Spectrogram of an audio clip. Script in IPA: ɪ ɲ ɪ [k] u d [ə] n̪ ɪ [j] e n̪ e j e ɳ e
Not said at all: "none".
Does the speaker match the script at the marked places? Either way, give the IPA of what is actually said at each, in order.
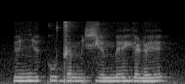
k, ɛ, ç

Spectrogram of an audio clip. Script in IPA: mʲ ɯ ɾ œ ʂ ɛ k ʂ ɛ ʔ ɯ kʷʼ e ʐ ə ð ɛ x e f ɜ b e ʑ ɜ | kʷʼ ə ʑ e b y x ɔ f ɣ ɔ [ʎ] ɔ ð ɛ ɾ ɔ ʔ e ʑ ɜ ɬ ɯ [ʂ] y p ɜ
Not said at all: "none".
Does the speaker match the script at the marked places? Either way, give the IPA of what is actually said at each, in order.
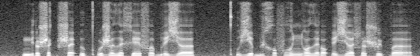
ɲ, ʂ

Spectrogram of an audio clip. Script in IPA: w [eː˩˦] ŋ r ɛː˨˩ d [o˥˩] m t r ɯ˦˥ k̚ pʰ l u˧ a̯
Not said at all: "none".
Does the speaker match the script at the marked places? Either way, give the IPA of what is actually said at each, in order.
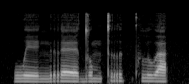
eː˩˦, o˩˦

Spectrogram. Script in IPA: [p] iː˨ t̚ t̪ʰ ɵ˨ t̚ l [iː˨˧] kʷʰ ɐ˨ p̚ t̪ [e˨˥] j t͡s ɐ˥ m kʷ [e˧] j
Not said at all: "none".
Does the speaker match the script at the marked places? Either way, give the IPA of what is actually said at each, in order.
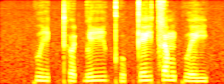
kʷ, iː˧, e˥, e˨

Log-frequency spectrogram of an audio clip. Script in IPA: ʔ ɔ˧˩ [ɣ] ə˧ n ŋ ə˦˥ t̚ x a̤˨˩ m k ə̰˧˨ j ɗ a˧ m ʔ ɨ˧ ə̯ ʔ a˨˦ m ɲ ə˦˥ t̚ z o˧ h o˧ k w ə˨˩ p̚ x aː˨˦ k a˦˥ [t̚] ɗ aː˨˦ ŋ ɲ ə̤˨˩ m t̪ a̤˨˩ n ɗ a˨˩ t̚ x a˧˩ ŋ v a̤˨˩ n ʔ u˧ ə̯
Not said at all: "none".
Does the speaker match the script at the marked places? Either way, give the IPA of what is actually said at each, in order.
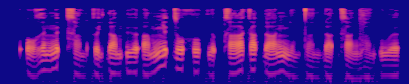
ɣ, t̚

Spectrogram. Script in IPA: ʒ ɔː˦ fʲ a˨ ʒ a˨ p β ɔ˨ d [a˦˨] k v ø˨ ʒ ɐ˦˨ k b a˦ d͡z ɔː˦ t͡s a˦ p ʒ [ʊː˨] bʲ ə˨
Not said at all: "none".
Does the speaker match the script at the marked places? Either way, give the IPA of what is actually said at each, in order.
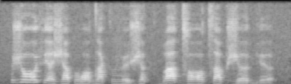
a˦˨, əː˨

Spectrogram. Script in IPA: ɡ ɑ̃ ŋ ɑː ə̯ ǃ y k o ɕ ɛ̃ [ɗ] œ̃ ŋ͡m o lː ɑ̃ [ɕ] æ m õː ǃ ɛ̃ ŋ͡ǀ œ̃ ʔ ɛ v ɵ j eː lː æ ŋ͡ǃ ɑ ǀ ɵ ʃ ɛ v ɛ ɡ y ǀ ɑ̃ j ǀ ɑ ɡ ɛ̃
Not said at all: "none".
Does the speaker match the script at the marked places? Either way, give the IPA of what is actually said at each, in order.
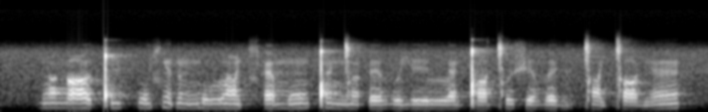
ɗ, t͡ɕʰ

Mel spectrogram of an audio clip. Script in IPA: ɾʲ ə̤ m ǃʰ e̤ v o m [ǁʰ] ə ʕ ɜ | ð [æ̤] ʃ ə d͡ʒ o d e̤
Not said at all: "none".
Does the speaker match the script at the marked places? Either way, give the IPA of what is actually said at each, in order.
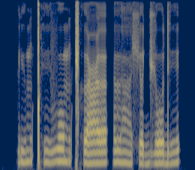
ǁʰ, a̤

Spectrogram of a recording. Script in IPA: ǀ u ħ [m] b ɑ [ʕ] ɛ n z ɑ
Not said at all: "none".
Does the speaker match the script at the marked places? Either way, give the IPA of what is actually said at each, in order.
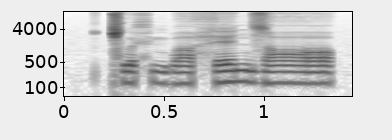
m, h

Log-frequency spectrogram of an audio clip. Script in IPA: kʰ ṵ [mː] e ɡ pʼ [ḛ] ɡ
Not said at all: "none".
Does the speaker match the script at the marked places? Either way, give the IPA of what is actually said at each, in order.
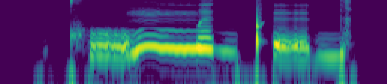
mː, ḛ

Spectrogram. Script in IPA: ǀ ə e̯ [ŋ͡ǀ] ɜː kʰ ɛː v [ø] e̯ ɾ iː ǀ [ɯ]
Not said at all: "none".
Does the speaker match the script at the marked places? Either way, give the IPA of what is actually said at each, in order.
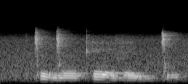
ŋ͡ǀ, ɛ, u

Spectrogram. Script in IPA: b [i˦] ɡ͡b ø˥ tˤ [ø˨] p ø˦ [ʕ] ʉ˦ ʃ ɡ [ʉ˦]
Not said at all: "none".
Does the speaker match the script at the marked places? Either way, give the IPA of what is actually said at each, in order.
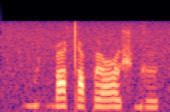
i˥, ø˦, ʕ, ʉ˦

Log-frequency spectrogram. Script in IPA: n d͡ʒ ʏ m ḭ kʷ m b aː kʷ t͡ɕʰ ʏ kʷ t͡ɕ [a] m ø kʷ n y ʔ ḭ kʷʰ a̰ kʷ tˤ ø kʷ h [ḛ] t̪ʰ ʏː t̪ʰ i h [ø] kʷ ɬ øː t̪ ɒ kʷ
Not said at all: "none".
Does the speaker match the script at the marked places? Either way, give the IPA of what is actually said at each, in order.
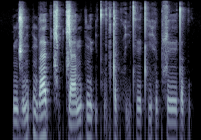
aː, ḭ, ø

